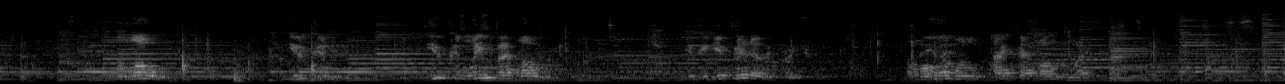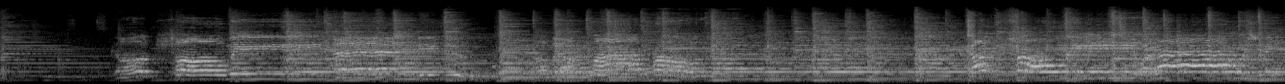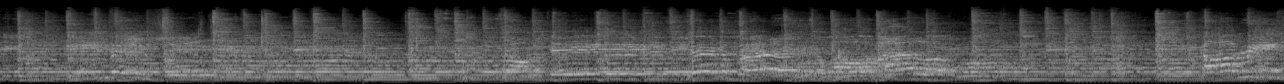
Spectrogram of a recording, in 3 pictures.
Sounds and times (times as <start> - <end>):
Music: 0.0 - 7.3, 10.2 - 38.5
Male singing: 14.0 - 20.3, 22.5 - 28.2, 30.5 - 36.0, 37.6 - 38.5.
